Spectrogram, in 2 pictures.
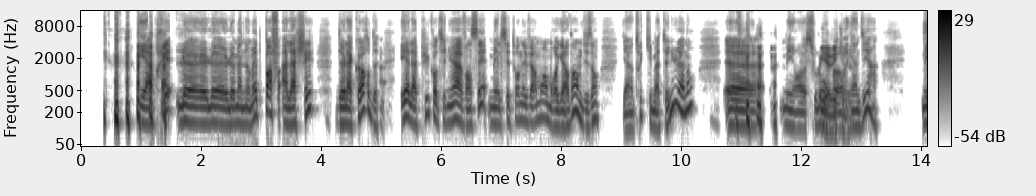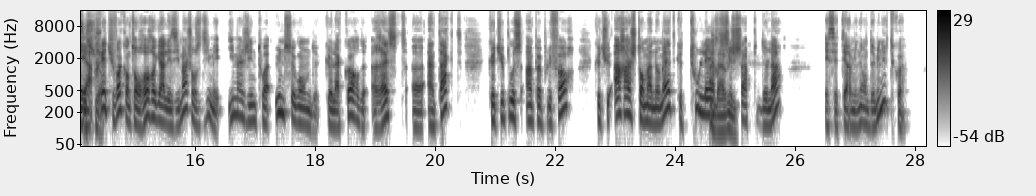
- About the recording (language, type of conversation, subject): French, podcast, Quel voyage t’a réservé une surprise dont tu te souviens encore ?
- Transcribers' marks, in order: laugh; stressed: "paf"; tapping; laugh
